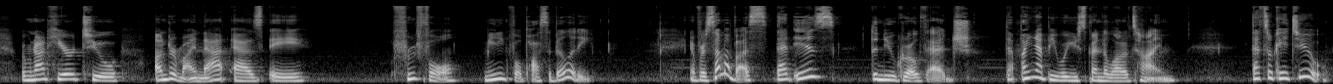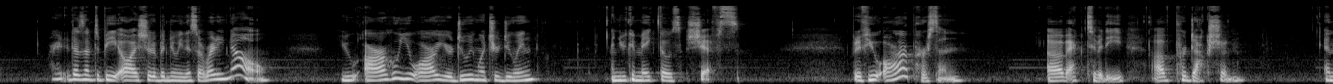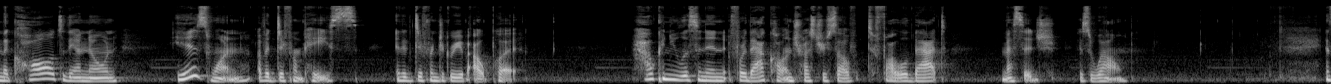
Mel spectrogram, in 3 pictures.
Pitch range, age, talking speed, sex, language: 180-245 Hz, 30-49, 170 wpm, female, English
